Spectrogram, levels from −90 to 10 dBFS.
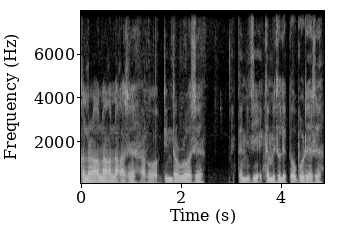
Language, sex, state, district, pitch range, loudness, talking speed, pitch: Nagamese, male, Nagaland, Kohima, 95-105 Hz, -18 LUFS, 195 wpm, 100 Hz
